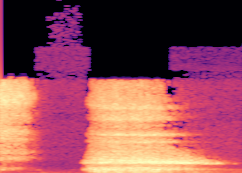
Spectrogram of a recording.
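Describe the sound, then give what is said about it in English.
One deep breath is drawn in briefly and audibly, followed by a short silence and then a longer, airy exhale that slowly fades out. “they've actually found that just even just taking a deep breath and letting it out”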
